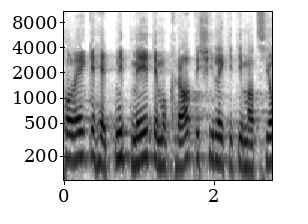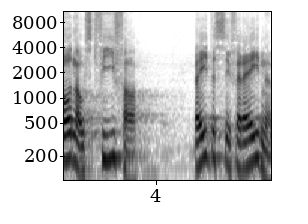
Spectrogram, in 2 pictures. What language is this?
Swiss German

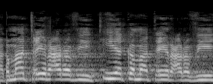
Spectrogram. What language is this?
Hebrew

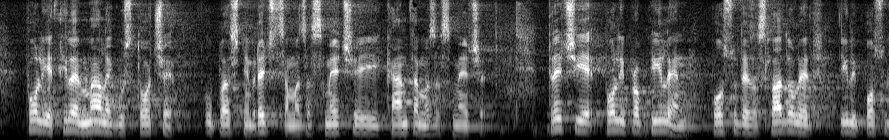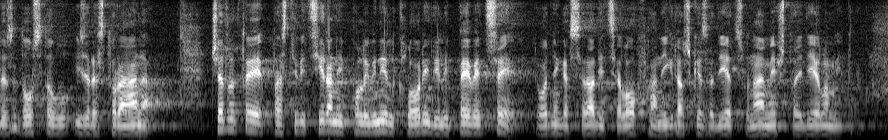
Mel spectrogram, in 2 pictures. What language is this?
Croatian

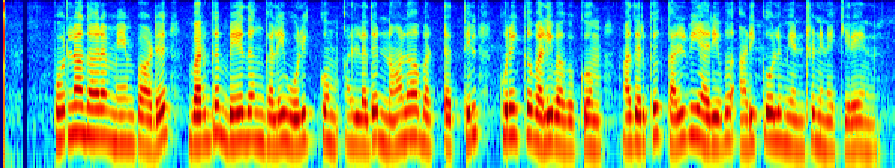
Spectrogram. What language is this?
Tamil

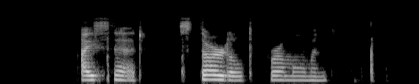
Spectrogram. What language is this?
English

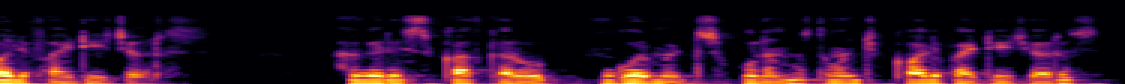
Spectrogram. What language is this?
Kashmiri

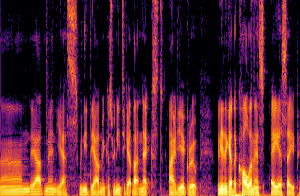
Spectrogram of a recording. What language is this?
English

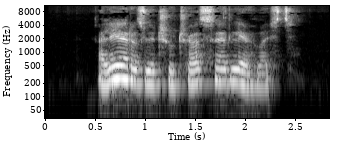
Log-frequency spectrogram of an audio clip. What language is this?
Belarusian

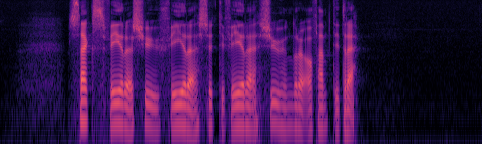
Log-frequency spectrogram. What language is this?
Norwegian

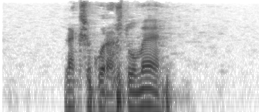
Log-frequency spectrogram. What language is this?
Greek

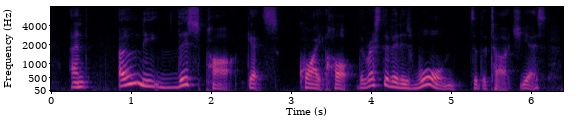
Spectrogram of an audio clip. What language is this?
English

